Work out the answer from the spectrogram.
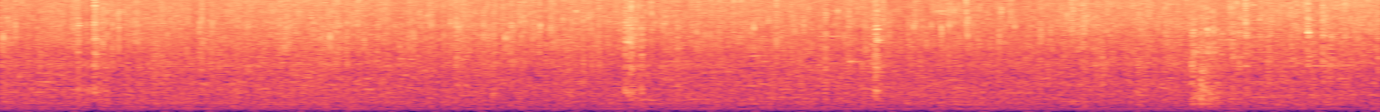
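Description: Food sizzling in hot oil: a steady crackling hiss with a few sharper pops.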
